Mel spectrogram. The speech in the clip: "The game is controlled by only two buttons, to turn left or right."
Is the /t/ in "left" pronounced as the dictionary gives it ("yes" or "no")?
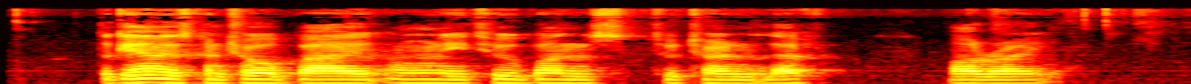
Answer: yes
